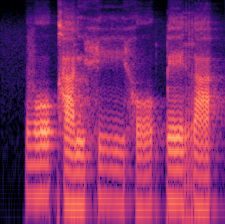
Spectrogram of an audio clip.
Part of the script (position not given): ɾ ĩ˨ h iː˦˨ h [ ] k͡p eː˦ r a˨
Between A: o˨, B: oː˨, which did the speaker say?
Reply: B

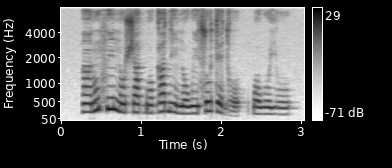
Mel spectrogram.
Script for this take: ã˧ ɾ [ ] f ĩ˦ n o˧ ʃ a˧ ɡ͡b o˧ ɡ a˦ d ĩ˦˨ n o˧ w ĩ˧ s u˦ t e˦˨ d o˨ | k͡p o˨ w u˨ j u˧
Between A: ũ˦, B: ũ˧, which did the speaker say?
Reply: A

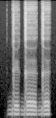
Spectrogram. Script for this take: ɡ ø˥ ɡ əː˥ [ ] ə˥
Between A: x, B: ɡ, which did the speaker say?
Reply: B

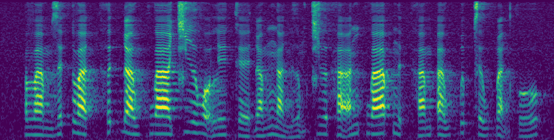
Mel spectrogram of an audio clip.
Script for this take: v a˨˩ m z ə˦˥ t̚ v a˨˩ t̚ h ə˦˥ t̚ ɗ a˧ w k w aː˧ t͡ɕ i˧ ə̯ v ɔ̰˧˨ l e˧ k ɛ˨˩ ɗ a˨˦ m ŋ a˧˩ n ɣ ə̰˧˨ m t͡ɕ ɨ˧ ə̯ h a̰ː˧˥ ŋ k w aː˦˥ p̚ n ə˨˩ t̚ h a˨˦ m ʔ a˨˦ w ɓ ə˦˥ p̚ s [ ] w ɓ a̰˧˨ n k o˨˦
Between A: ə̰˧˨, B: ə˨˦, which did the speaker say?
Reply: B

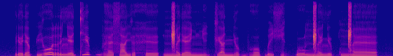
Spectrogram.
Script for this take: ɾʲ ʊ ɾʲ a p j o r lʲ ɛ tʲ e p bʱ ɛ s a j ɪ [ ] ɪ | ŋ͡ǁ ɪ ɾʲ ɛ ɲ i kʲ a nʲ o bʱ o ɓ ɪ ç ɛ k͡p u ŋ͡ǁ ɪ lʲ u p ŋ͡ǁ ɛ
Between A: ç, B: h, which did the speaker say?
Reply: B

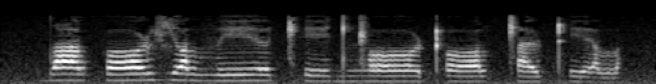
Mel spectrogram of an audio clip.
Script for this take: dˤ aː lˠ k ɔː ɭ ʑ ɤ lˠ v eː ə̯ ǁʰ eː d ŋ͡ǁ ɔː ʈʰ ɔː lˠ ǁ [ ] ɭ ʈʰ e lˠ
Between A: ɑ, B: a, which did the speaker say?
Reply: B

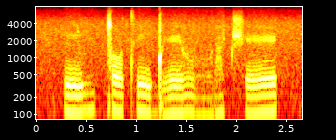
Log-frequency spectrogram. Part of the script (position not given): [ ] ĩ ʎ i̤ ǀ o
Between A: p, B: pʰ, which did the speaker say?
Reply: A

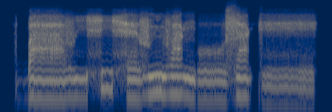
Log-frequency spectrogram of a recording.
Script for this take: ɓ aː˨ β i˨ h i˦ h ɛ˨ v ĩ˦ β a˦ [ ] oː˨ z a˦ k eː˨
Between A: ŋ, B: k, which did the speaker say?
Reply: A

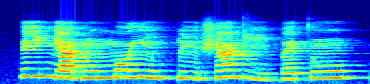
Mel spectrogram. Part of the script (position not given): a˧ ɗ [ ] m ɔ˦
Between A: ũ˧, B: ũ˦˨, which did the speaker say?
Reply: A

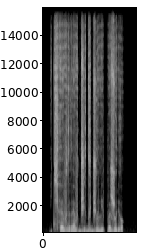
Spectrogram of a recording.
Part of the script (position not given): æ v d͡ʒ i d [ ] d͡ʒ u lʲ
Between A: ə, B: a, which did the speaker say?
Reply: A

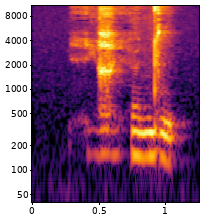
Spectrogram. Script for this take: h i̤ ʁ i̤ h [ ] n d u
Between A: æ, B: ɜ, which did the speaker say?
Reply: B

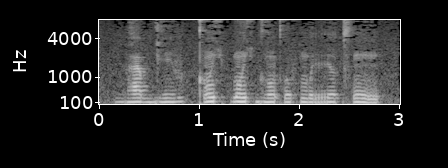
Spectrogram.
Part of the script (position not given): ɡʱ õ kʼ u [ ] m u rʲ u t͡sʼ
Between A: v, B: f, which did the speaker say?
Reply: B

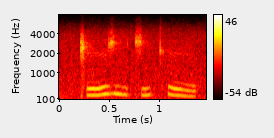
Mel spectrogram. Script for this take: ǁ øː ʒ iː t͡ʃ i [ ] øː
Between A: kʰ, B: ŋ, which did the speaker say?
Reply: A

